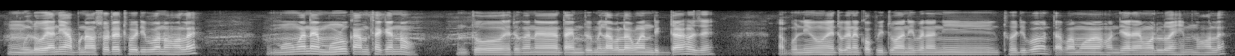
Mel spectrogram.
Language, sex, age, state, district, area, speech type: Assamese, male, 18-30, Assam, Jorhat, urban, spontaneous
